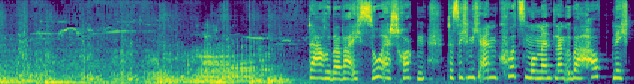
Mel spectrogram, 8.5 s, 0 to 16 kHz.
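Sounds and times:
lion roaring and growling: 0:00.2 - 0:03.9
speech: 0:04.2 - 0:08.4.

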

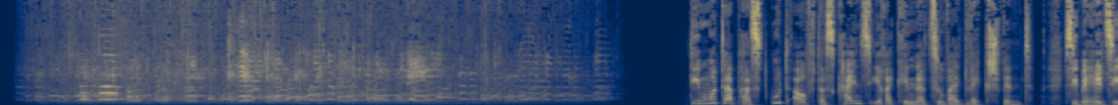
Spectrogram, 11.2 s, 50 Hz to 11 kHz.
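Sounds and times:
mother swan calling on a pond in a park: 0:00.2 - 0:06.3
speech: 0:06.9 - 0:11.1.

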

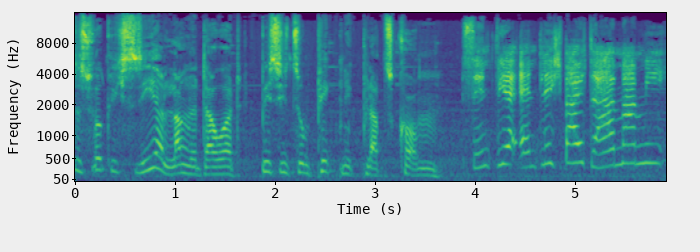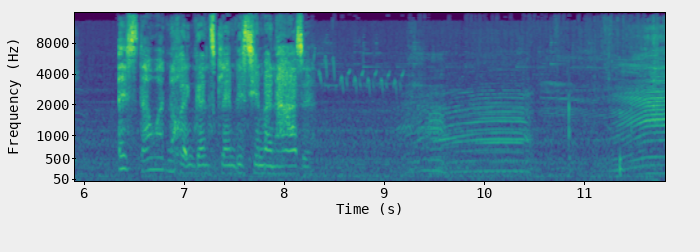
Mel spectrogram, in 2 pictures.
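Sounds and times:
speech: 0:00.0 - 0:08.5
cows mooing: 0:09.0 - 0:11.8.

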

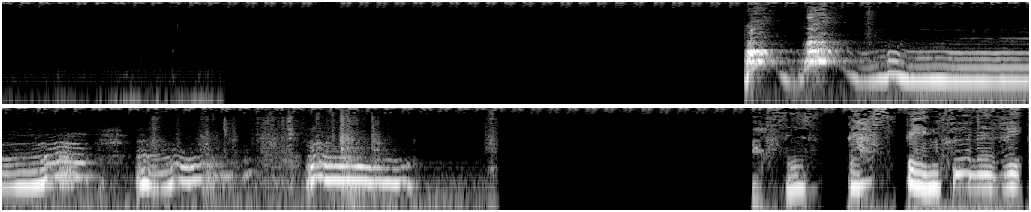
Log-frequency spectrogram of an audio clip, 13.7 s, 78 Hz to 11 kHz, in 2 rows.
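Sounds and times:
young German shepherd dog yelping and barking: 0:05.0 - 0:10.2
speech: 0:05.8 - 0:06.2, 0:07.7 - 0:09.1, 0:12.1 - 0:13.6.

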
